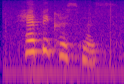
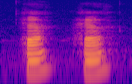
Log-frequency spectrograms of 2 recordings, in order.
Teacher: The vowel in happy again has a slight central off glide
